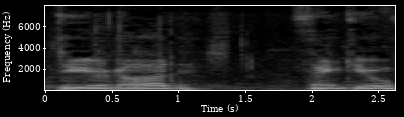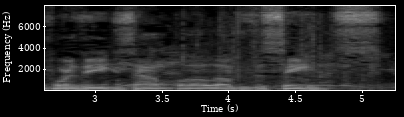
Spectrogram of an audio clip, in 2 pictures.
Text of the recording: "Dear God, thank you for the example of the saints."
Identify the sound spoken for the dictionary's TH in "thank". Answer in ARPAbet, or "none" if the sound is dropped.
TH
